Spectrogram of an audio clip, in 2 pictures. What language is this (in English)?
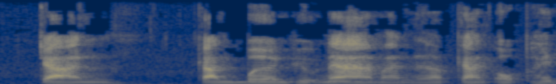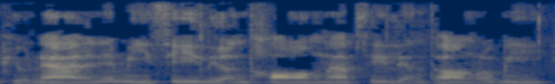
Thai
